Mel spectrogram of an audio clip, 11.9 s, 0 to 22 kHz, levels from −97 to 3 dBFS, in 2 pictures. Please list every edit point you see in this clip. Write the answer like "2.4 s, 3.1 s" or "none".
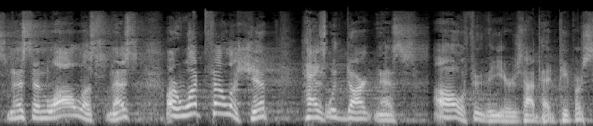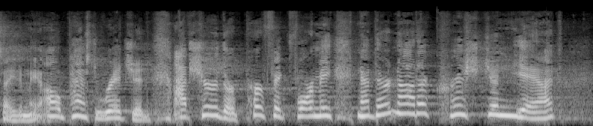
3.3 s, 4.3 s, 6.9 s, 7.8 s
